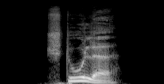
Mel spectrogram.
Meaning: dative of Stuhl
- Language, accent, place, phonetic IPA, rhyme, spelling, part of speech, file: German, Germany, Berlin, [ˈʃtuːlə], -uːlə, Stuhle, noun, De-Stuhle.ogg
